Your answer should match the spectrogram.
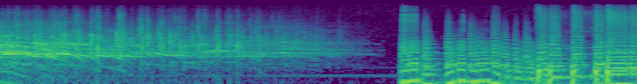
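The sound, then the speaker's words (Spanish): An applause sound effect for a Guatemalan radio show's "applause of the day" segment: a crowd applauds and cheers loudly for about four seconds, the clapping thinning and fading away before voices and a burst of sound cut in abruptly. “vamos con el aplauso del día.”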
